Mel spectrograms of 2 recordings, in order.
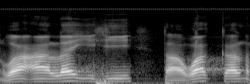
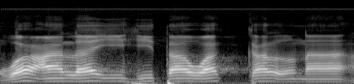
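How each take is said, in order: First: The words are broken apart by a pause. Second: The words run together without any pause. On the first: The speaker calls it wrong. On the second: The speaker calls it right. "tapi langsung"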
